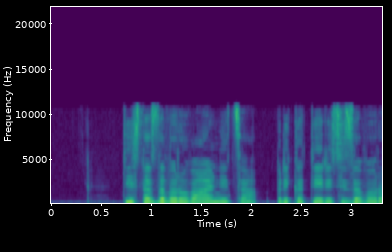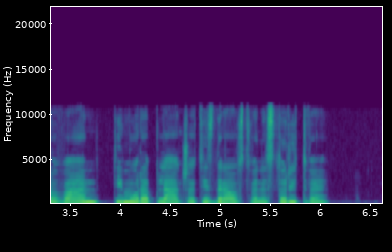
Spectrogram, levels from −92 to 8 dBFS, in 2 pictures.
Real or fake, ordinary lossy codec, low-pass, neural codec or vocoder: real; none; 10.8 kHz; none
